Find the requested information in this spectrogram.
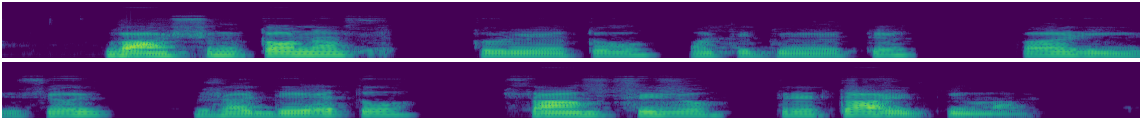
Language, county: Lithuanian, Klaipėda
